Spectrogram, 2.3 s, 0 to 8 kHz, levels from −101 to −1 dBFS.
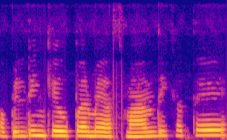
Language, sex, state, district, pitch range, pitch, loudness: Chhattisgarhi, female, Chhattisgarh, Raigarh, 245-280 Hz, 265 Hz, -14 LUFS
